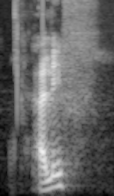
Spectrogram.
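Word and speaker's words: ألف: So once again, Alif is simple to pronounce without any emphasis like a or a. It's just simple Alif.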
